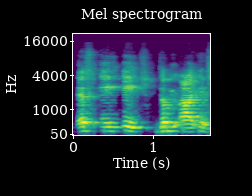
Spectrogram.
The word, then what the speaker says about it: Samhain: I think it's an Irish word, but they pronounce it Samhain, Sahwin, Samhain, but it's spelled Samhain.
